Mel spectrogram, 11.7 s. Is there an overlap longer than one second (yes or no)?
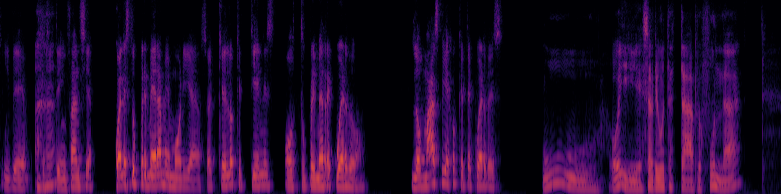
no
